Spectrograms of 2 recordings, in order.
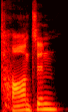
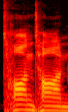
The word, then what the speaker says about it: Taunton: first off I think it's pronounced Taunton t-a-u-n-t-o-n that's Tonton Massachusetts I think it is tongue you know what the temperature is in Tonto Massachusetts right now 57.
